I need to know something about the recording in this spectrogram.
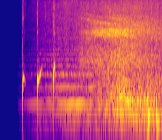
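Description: Animated logo-intro sound effects: three quick rising pops in a row, starting about a third of a second in, followed by a swell of noise that builds steadily louder.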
